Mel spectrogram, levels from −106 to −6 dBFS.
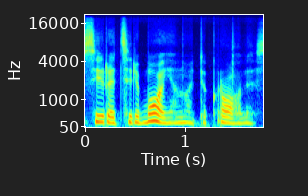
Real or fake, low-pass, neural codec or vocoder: fake; 19.8 kHz; autoencoder, 48 kHz, 32 numbers a frame, DAC-VAE, trained on Japanese speech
